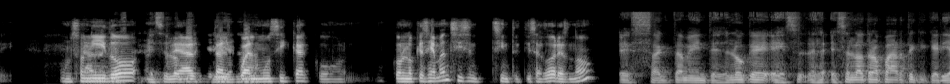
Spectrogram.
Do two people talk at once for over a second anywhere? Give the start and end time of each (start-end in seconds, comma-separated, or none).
0.8-2.6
